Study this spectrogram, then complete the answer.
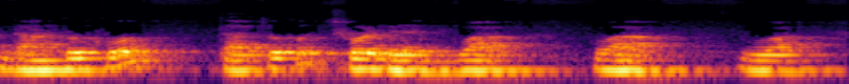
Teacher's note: जब आप लोग वा बोलिएगा तो जो आपके ओष्ठ है वह बाहर की तरफ आएंगे वा, और दांतों को छोड़ देंगे वा वा वा। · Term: दंत ओष्ठ वर्ण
